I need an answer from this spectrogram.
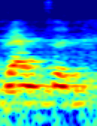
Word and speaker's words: Bradford: There's a famous Yorkshire town called Bradford, and that's the way they pronounce Bradford, in the town of Bradford. In the south here, we refer to their town as Bradford, but most of them call it Bradford. They've got a T there, if you like, usually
